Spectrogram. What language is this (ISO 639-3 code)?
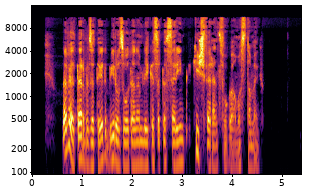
hun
